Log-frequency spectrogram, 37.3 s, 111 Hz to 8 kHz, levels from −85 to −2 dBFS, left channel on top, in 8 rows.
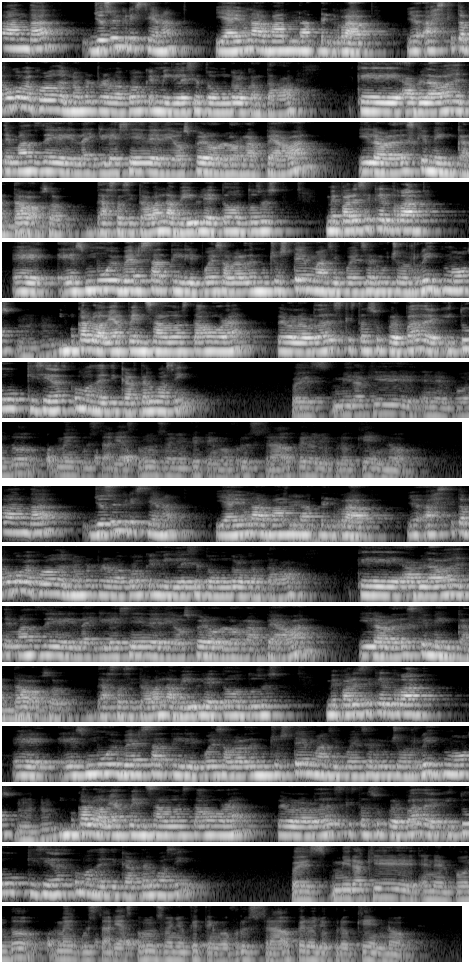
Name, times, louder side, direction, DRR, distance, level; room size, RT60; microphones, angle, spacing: voice 1, 0.0-1.8 2.1-3.8 4.1-7.7 8.2-12.5 12.9-16.8 17.3-18.3 18.8-23.5 23.9-25.9 26.1-29.9 33.1-33.2 33.9-34.0, left 4 dB, 45° left, 0.4 m, -23 dB
voice 2, 2.6-3.2 23.5-24.0 30.9-36.7, right 3 dB, 65° right, 0.4 m, -34 dB
4.0 x 2.9 x 3.4 m
head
